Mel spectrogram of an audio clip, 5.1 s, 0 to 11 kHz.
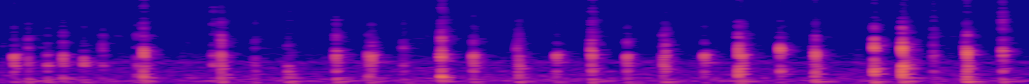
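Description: Fingertips tap the glass touchscreen of an iPad lying flat on a cutting mat, producing 28 quick, dry taps in an uneven rhythm. Each tap is a short, muted click centred around 700 Hz that dies away almost instantly, with only a little bright edge.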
